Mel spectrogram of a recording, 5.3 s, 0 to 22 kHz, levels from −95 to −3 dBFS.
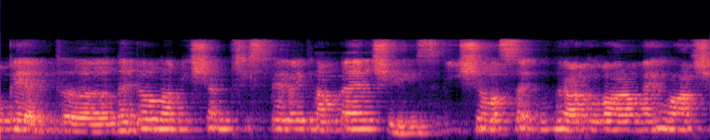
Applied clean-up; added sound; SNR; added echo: neural mask model DeepFilterNet 3.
